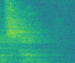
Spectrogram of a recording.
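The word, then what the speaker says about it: משכן: Por eso ayer hablábamos de la choza del pastor, que es una palabra hebrea, ¿verdad?, que se pronuncia Mizkan, o que quiere decir tabernáculo.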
